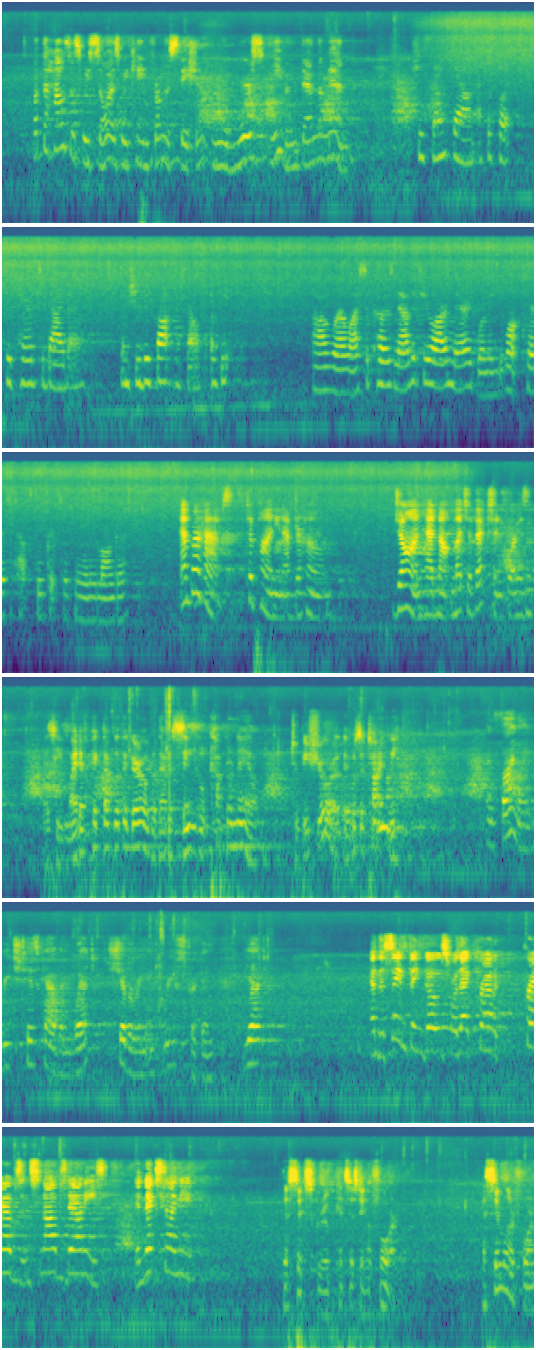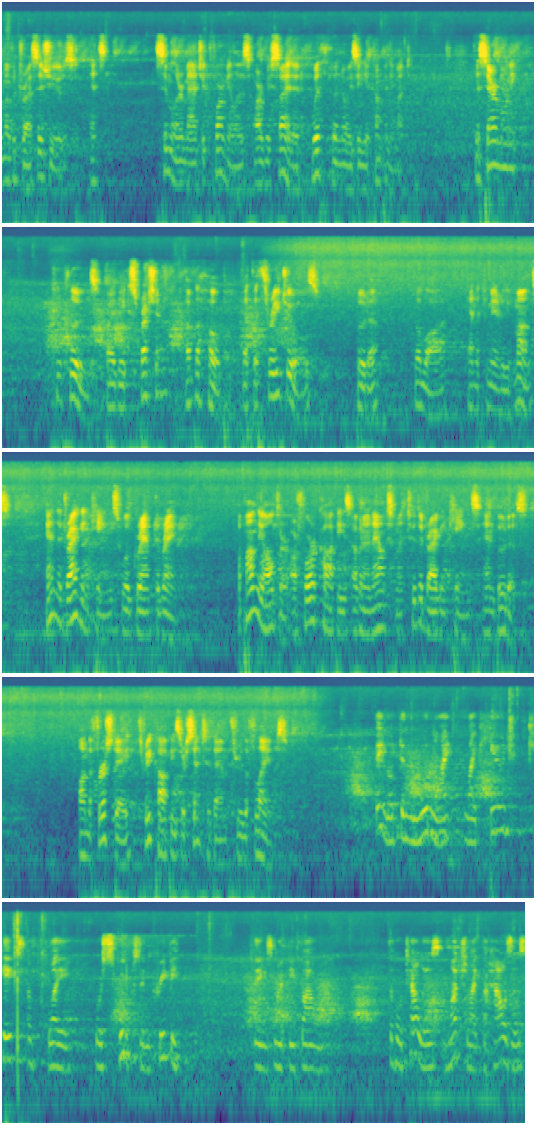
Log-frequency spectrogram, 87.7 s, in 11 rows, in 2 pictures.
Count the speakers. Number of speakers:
eight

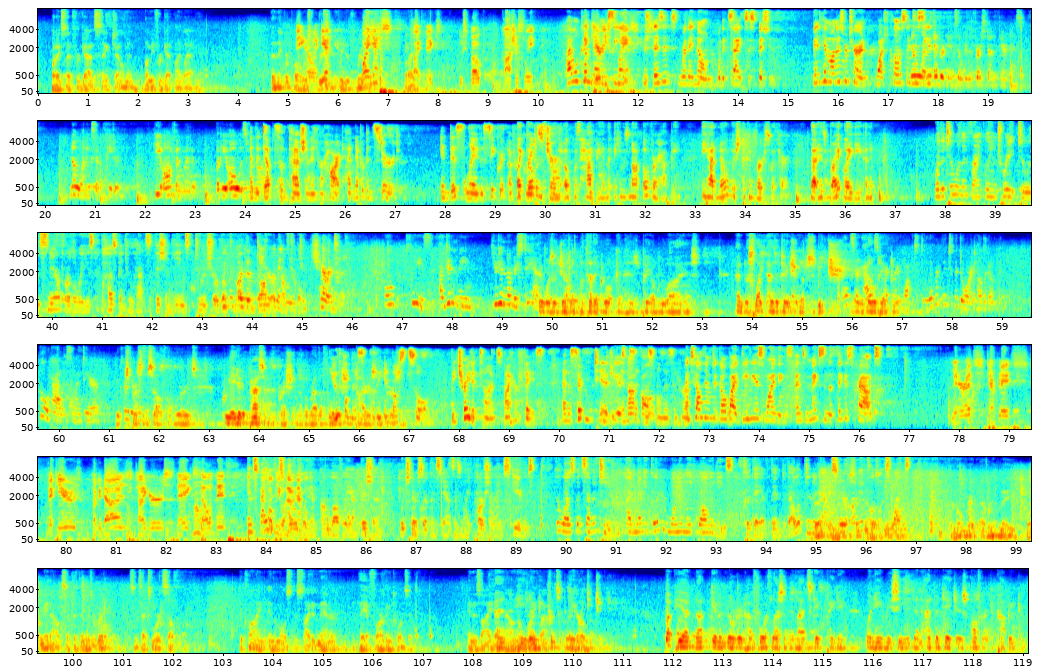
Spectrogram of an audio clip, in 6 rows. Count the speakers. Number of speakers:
nine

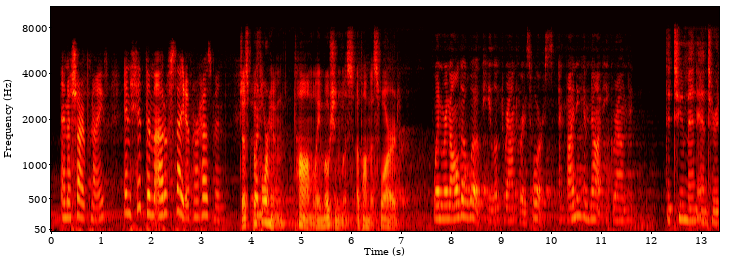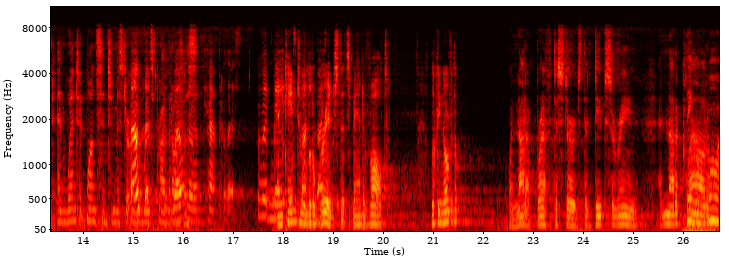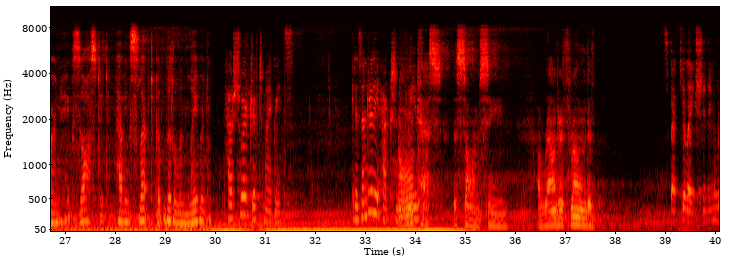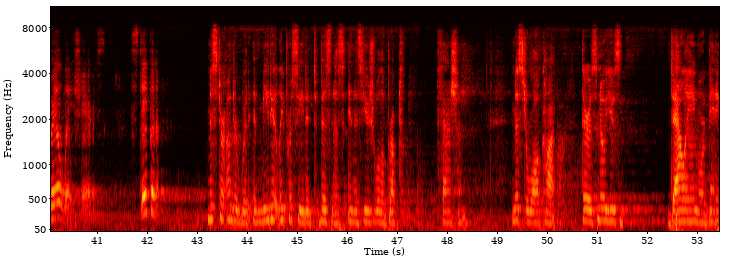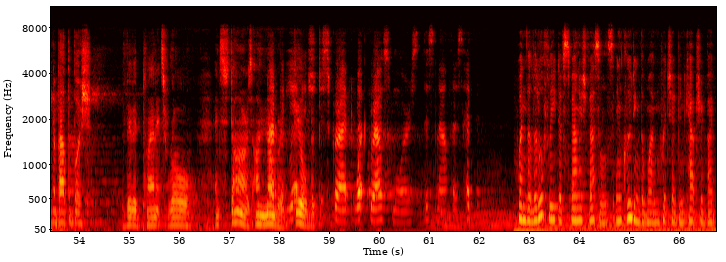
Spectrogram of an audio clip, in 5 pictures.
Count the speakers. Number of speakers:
nine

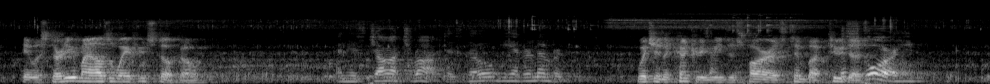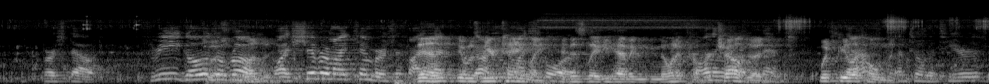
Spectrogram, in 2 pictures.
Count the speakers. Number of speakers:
two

